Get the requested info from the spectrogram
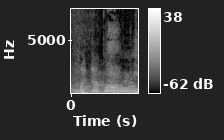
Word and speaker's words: Jacques a dit: I got how to say it in French for Jacques a dit. – Jacques a dit. – Jacques a dit.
